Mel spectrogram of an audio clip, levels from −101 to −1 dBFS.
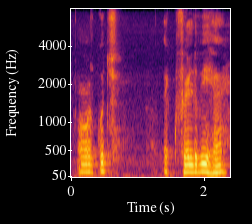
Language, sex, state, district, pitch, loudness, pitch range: Hindi, male, Arunachal Pradesh, Lower Dibang Valley, 130 Hz, -15 LUFS, 125-135 Hz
